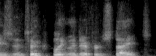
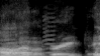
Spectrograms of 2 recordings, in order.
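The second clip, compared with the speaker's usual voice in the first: put-on manly voice, much lower, quieter; 7 semitones lower, 8 dB quieter than usual. Acting out how he tried to say it manly, trying to sound manly. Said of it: "He tried to say it manly".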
